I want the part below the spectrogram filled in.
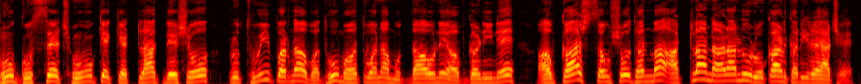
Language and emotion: Gujarati, angry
